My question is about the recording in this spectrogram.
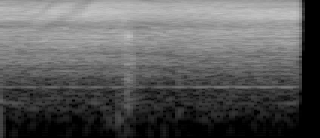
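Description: Steady rushing hiss with a faint steady hum under it, and one brief click just under a second in.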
